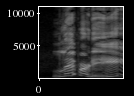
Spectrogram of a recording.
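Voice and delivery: high-pitched, loud yell. Finding a horse in the bathroom, the narrator calls to it, shouting. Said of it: "I shouted".

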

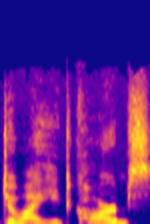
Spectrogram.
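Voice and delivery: put-on, low, slow, drawn-out, disbelieving tone. Retelling own reply when asked about eating carbs, acting incredulous. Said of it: "I looked at her like incredulously".

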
